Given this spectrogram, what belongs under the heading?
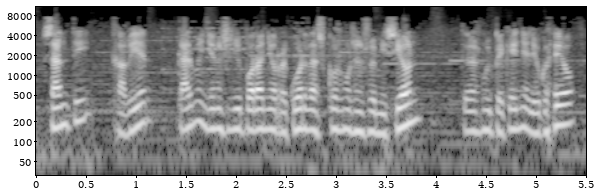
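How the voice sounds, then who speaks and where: A man with a somewhat high voice hosts a radio show, musing lyrically and speaking to his listeners. Faint music sits under a dull, muffled broadcast sound. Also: fairly quick. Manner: reflective, lyrical, addresses listeners. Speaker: radio host.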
